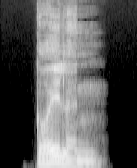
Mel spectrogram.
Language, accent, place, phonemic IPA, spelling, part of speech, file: German, Germany, Berlin, /ˈɡɔʏ̯lən/, Gäulen, noun, De-Gäulen.ogg
- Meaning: dative plural of Gaul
